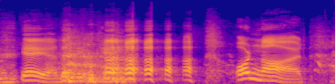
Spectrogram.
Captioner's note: laughter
